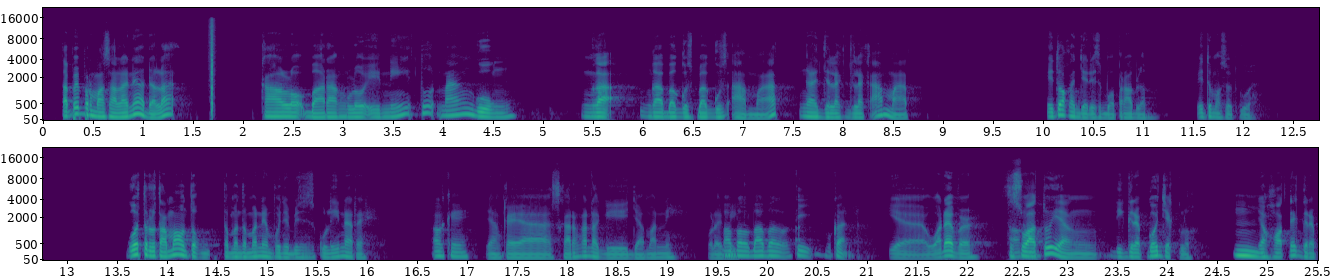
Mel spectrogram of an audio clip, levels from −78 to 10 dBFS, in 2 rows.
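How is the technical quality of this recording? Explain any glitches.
One glitch is audible. From 1.64 to 1.74 s, a wireless microphone noise hit occurs. The radio signal briefly fades, so receiver noise rises into a short static swish over the speech.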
